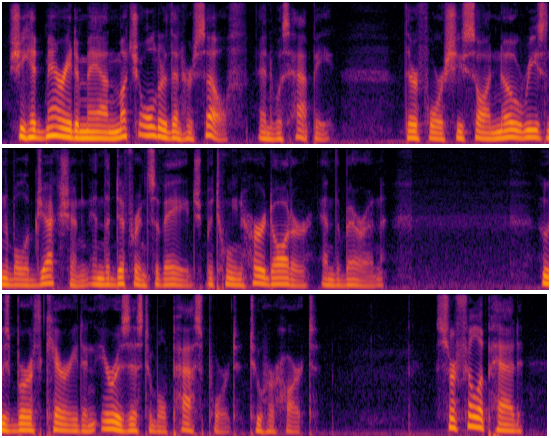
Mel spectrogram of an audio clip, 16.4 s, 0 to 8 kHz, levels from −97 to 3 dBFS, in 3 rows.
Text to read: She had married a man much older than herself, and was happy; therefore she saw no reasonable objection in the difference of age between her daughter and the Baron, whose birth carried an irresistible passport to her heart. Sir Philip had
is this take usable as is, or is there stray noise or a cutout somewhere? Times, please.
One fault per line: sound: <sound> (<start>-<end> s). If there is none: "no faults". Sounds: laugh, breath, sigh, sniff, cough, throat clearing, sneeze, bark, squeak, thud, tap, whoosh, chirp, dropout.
no faults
